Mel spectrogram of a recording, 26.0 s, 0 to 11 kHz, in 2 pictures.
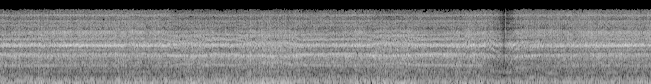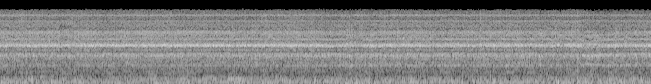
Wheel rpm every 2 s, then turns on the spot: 160, 160, 160, 160, 150, 130, 160, 160, 160, 160, 160, 160, 160.
none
